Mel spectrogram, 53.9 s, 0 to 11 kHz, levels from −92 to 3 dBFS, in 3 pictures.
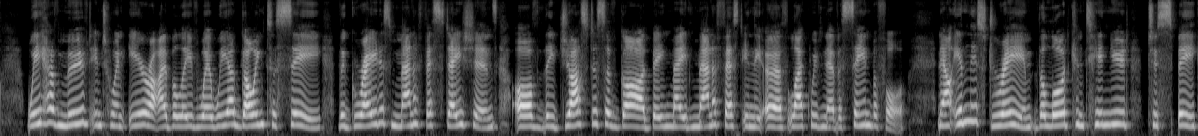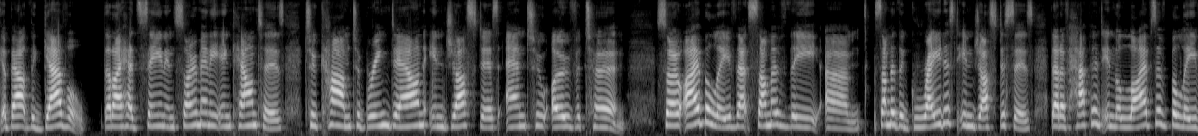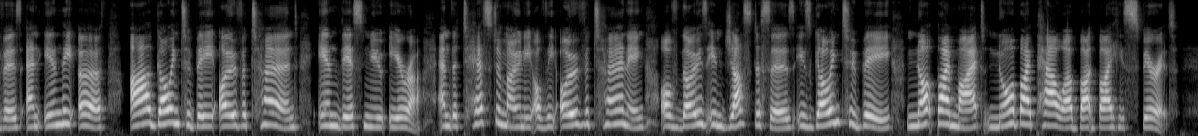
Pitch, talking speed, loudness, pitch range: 260 Hz, 130 wpm, -22 LUFS, 240-290 Hz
